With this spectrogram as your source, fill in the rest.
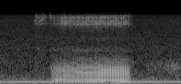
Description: Russ my Boston Terrier snores soooo loud!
